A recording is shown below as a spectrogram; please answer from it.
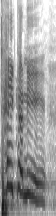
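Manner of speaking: sudden, loud, high-pitched yell. Retelling pranking a friend with a water bottle: retelling own yell. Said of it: "And I yelled".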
